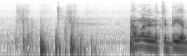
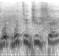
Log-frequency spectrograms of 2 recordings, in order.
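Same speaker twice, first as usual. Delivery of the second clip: higher puzzled question; imitating Oprah; 9 semitones higher, 4 dB quieter than usual. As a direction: ask back, baffled. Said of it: "Oprah goes".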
